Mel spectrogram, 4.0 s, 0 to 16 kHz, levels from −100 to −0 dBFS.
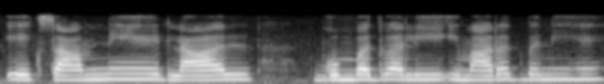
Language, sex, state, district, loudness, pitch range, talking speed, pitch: Hindi, female, Madhya Pradesh, Bhopal, -15 LUFS, 215-230 Hz, 120 wpm, 225 Hz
